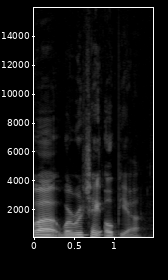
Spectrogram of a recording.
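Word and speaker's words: Weruche Opia: Am I pronouncing that correctly? Yeah, I looked it up. Waruke Opia.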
